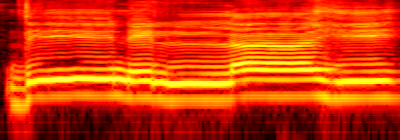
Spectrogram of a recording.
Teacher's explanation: لام کو بھی یہاں پر کھینچنا ہے کیونکہ لام کے اوپر کھڑا زبر ہے · لفظ اللہ کے لام سے پہلے زیر ہو تو لفظ اللہ کا لام باریک پڑھا جائے گا · نون کو لام میں ملا دیں گے اور لفظ اللہ کے لام کو یہاں پر باریک پڑھیں گے کیونکہ کہیں پر موٹا پڑھا جاتا ہے لفظ اللہ کا لام کہیں پر باریک پڑھا جاتا ہے.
